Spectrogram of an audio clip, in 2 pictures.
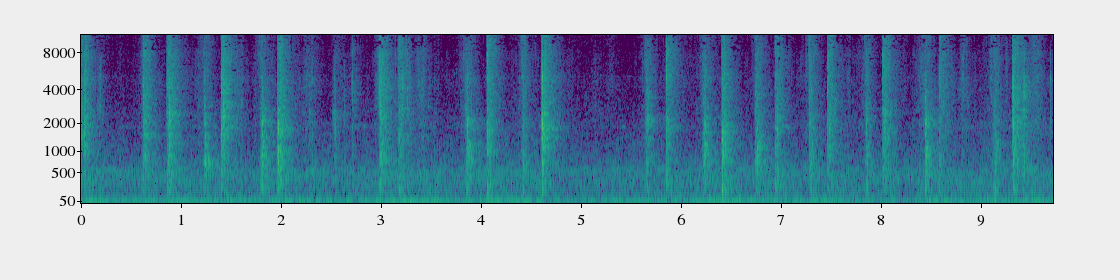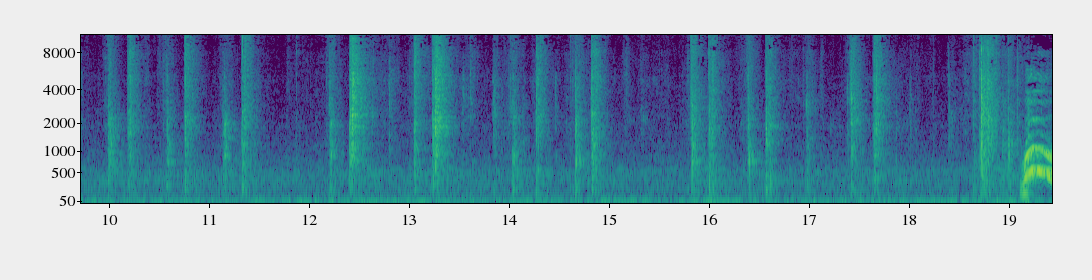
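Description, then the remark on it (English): A deck of cards being shuffled for a card reading until two cards come out, with a long run of sharp, crisp clicks and flutters coming in uneven bursts, fairly quiet and steady throughout, with no one speaking. “okay, two cards came out. That'll work. May I have another card, please?”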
